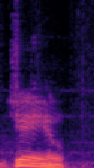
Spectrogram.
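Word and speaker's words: Gaol: or the jail sorry I keep calling it The Gil I know that it's um supposed to be pronounced a jail let's just check down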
